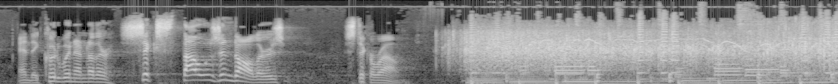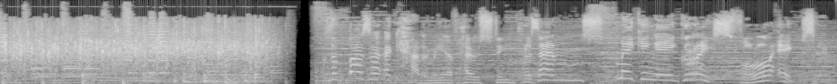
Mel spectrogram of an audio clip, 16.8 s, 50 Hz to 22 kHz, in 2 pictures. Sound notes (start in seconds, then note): 4.5 theme music plays; 8.1 audience cheers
